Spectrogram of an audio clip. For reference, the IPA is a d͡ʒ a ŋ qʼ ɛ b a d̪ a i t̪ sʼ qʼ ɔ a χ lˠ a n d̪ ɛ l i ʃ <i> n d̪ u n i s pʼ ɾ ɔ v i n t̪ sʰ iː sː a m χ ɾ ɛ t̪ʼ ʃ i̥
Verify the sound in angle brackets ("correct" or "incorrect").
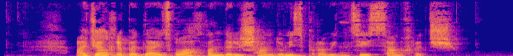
incorrect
